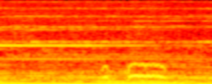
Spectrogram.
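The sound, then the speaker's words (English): An owl hoots in a forest, one short hoot followed by a longer, steady one, over a constant low hum. “Others are shadowy creatures of the forest, especially the owl, the Iroquois omen of death.”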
